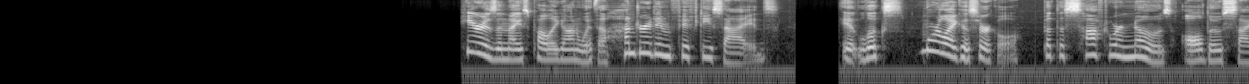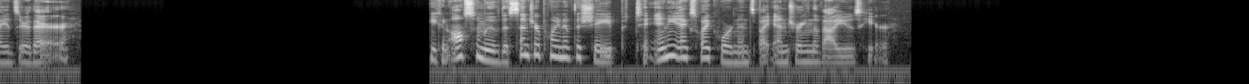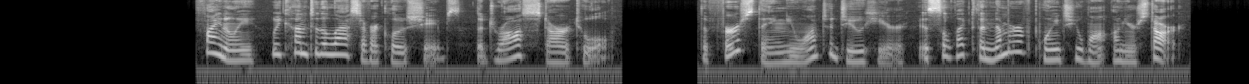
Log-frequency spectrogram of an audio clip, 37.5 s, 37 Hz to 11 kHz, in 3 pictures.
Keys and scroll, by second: 1.0 1, 20.5 0.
